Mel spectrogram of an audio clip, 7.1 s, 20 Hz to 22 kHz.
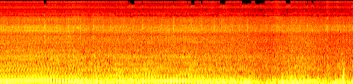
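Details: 1961 Mercury Meteor, 37,000 miles, first start after 43 years parked, seized water pump belt freed: lumpy idle with a wavering beat that sags and recovers, blowing oil from the fuel pump opening. Rough running.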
